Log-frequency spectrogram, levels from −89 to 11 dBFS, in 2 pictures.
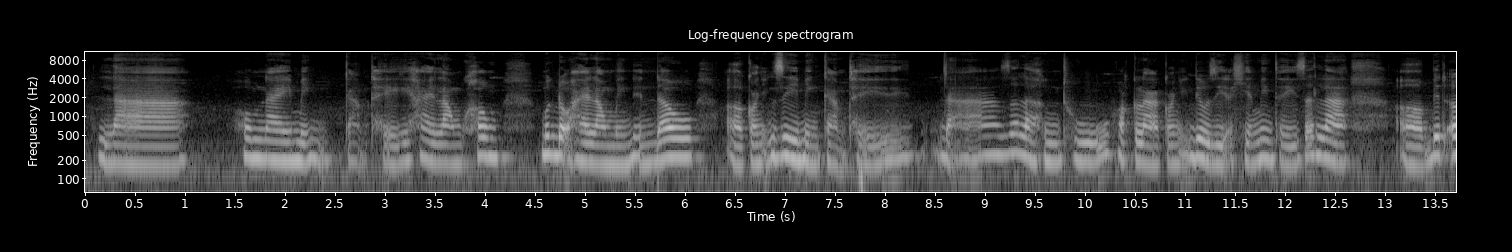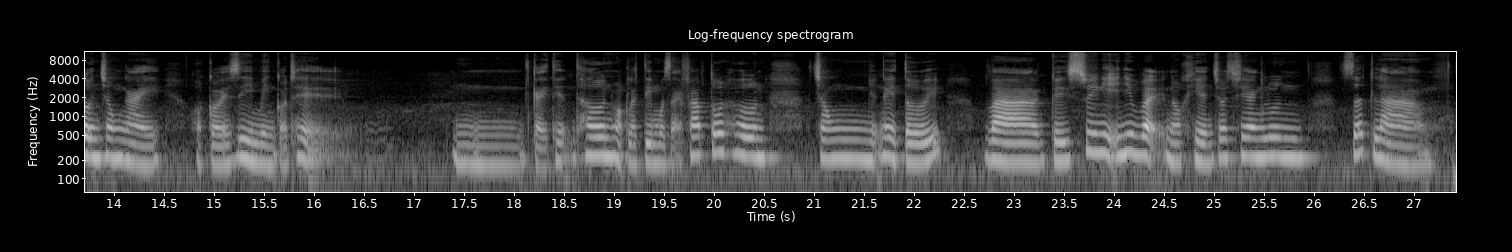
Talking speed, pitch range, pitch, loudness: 175 wpm, 180-225 Hz, 200 Hz, -26 LUFS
